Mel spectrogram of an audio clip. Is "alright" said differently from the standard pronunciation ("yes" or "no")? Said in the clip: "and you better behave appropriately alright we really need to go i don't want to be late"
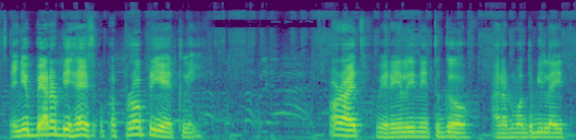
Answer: no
